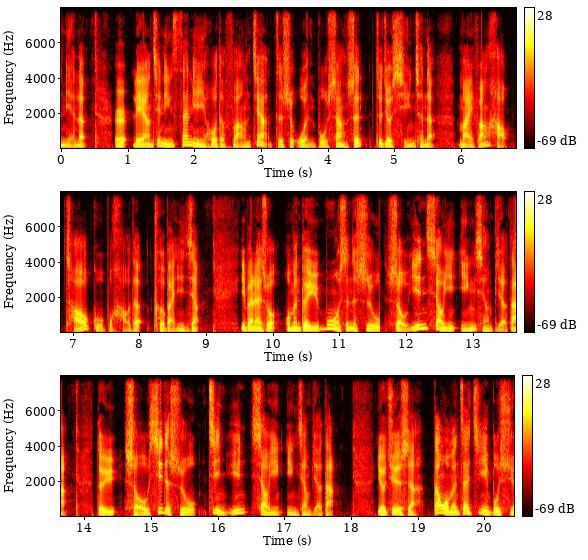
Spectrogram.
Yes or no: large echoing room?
no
